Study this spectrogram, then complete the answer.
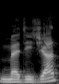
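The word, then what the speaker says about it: Medellín: there's a bugatta there there's medijan that's how that's pronounced medijan and then up uh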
